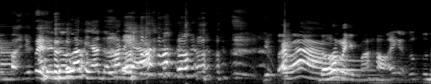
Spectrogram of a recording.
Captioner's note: laughs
